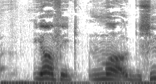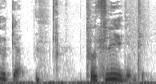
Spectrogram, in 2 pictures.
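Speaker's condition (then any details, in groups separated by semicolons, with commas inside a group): Cerebral palsy; has two wheelchairs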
